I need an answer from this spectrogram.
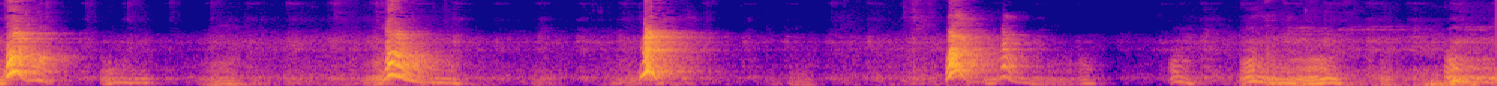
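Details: Spitz dog barking in sharp single barks repeated every one to two seconds, followed by lower growly whining sounds near the end.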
